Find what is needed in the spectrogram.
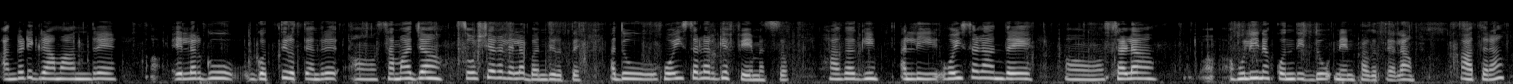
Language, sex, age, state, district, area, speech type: Kannada, female, 18-30, Karnataka, Chikkamagaluru, rural, spontaneous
